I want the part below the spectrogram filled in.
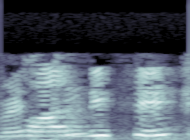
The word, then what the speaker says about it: Boğaziçi: Yes, Boğaziçi.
